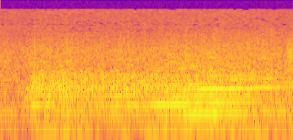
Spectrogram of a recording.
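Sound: car driving away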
